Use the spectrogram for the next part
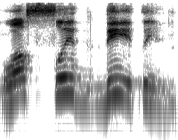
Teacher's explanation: Dia lebih ke sin, lebih mirip ke sin, tapi ini yang dia karena punya sifat isti'ala dia jadi tebal.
